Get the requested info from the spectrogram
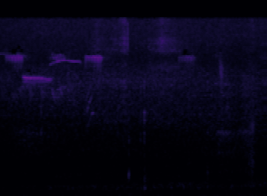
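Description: Faint outdoor field ambience: a low steady background with a few brief, thin high chirps, and a couple of soft clicks about two seconds in.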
